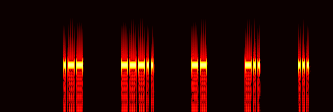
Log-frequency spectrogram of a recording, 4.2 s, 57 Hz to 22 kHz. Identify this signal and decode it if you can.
Morse code, heard as a keyed tone, about 47 wpm, spaced as for 16 wpm, 690 Hz. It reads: W8MDS
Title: USA Call Signs - 5 Characters - 6x Character Spacing - 45wpm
